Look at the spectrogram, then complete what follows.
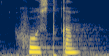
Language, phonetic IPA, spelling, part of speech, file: Belarusian, [ˈxustka], хустка, noun, Be-хустка.ogg
- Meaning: shawl, neckpiece, kerchief, headscarf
